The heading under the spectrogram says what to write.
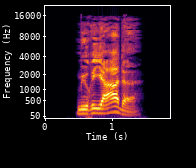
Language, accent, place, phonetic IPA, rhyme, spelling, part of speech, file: German, Germany, Berlin, [myʁˈi̯aː.də], -aːdə, Myriade, noun, De-Myriade.ogg
- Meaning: 1. myriad (large number) 2. myriad (ten thousand)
